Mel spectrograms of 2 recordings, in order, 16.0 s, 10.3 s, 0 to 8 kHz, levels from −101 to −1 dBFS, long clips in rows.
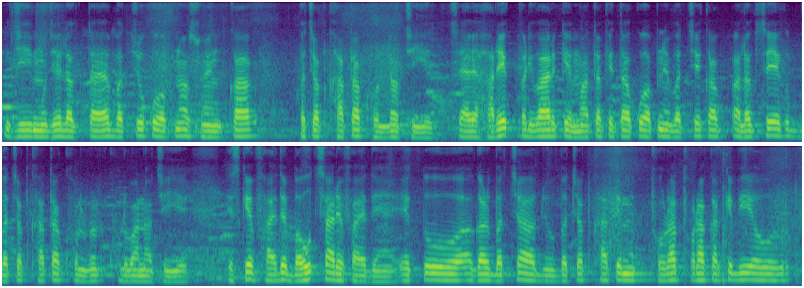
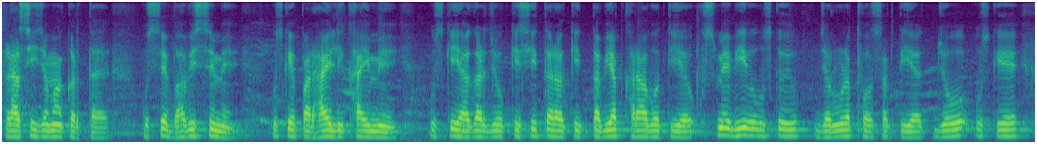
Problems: background conversations at intervals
